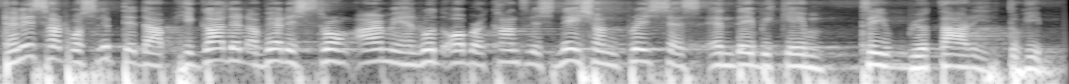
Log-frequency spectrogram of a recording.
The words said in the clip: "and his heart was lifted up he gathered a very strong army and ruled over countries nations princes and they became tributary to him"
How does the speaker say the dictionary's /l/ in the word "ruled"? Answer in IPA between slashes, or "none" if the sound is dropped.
none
